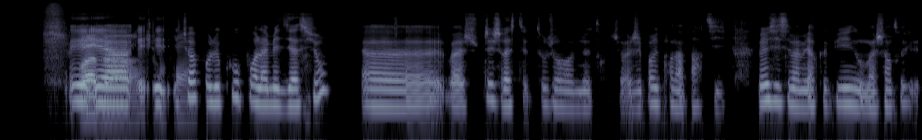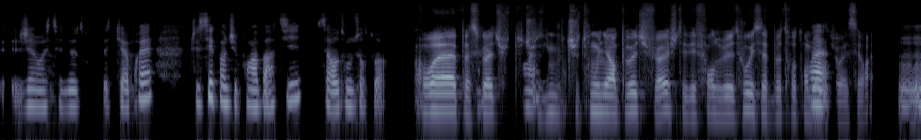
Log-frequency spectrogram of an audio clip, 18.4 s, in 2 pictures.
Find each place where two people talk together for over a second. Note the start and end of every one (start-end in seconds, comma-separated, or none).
0.8-2.0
